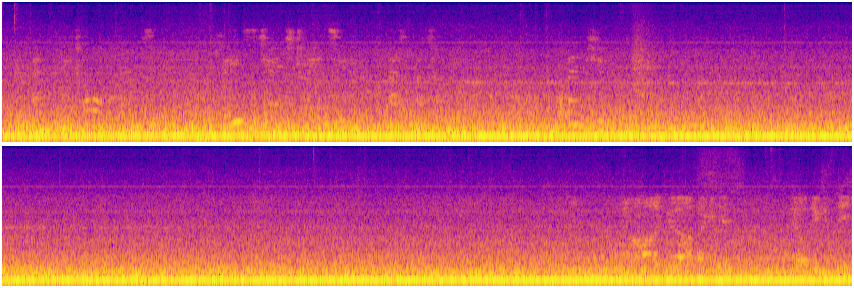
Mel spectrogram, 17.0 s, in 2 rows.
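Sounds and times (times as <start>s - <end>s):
strong low hum: 0.0s - 17.0s
train rumbling in tunnel: 0.0s - 17.0s.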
